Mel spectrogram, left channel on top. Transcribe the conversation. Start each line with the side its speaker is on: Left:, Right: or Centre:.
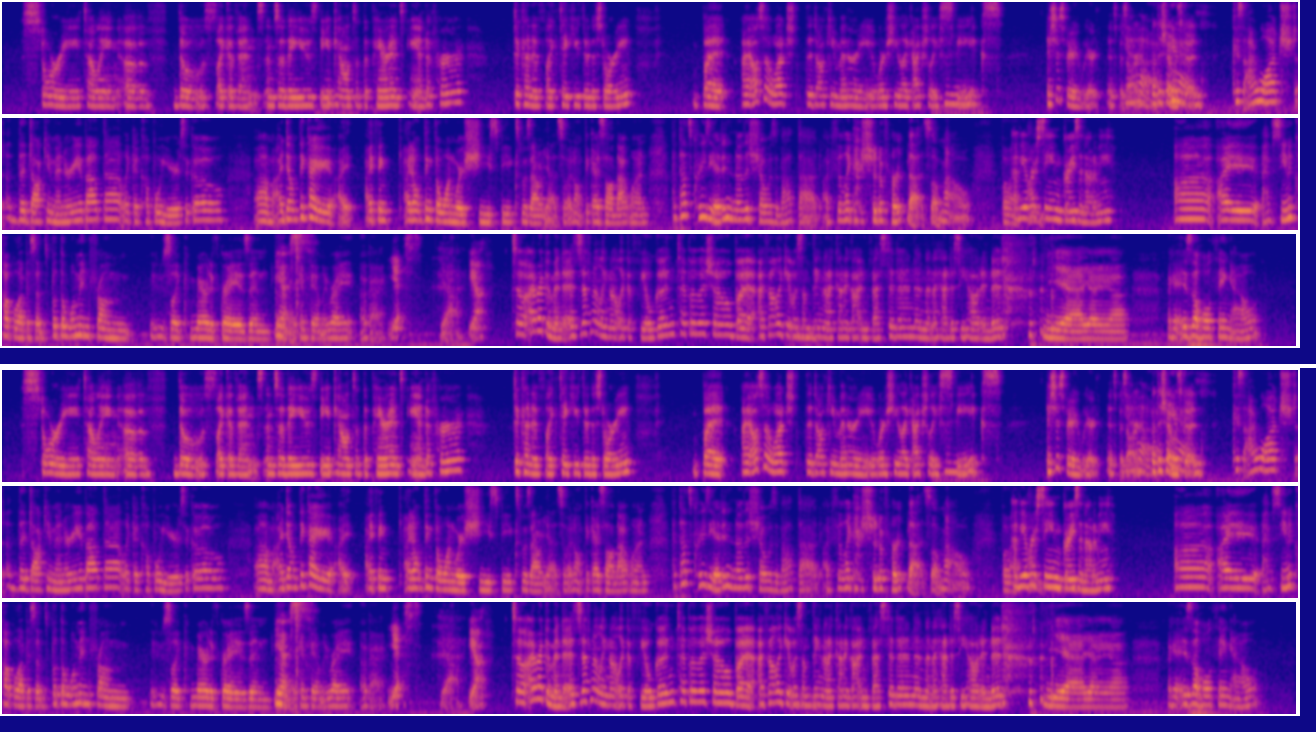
Right: storytelling of those like events. And so they use the
Left: Mm-hmm.
Right: accounts of the parents and of her to kind of like take you through the story. But I also watched the documentary where she like actually speaks.
Left: Mm-hmm.
Right: It's just very weird. It's bizarre,
Left: Yeah.
Right: but the show
Left: Yeah.
Right: was good.
Left: Because I watched the documentary about that like a couple years ago. Um, I don't think I, I I think I don't think the one where she speaks was out yet, so I don't think I saw that one. But that's crazy. I didn't know this show was about that. I feel like I should have heard that somehow. But
Right: Have you ever
Left: I'm
Right: seen Grey's Anatomy?
Left: Uh, I have seen a couple episodes, but the woman from who's like Meredith Grey is in
Right: Yes.
Left: Good American Family, right? Okay.
Right: Yes.
Left: Yeah.
Right: Yeah. So I recommend it. It's definitely not like a feel good type of a show, but I felt like it was
Left: Mhm.
Right: something that I kind of got invested in and then I had to see how it ended. <laughs>
Left: Yeah, yeah, yeah, yeah. Okay, is the whole thing out?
